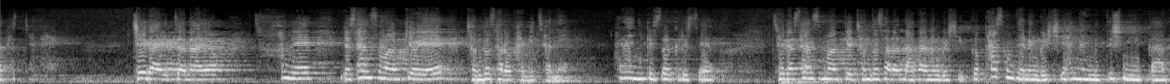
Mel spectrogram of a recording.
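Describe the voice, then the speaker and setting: Woman pastor giving a testimony sermon in a church, high voice, big echoey hall sound, half-sings some phrases. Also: darkish tone. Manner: emphatic preaching, asks the congregation "do you believe?"; drifts into sung intonation. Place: church sanctuary.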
